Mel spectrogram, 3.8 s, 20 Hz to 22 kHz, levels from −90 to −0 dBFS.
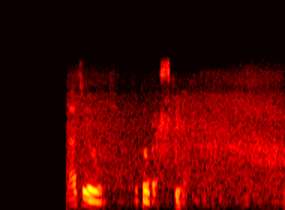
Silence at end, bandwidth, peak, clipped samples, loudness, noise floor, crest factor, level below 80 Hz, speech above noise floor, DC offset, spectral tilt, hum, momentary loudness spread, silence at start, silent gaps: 0 s; 7.2 kHz; -16 dBFS; under 0.1%; -34 LUFS; -53 dBFS; 20 dB; -80 dBFS; 20 dB; under 0.1%; -5.5 dB/octave; none; 22 LU; 0.9 s; none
